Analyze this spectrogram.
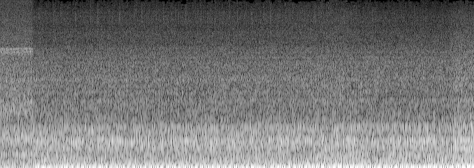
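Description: Tyres roll on a road with a steady hum.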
